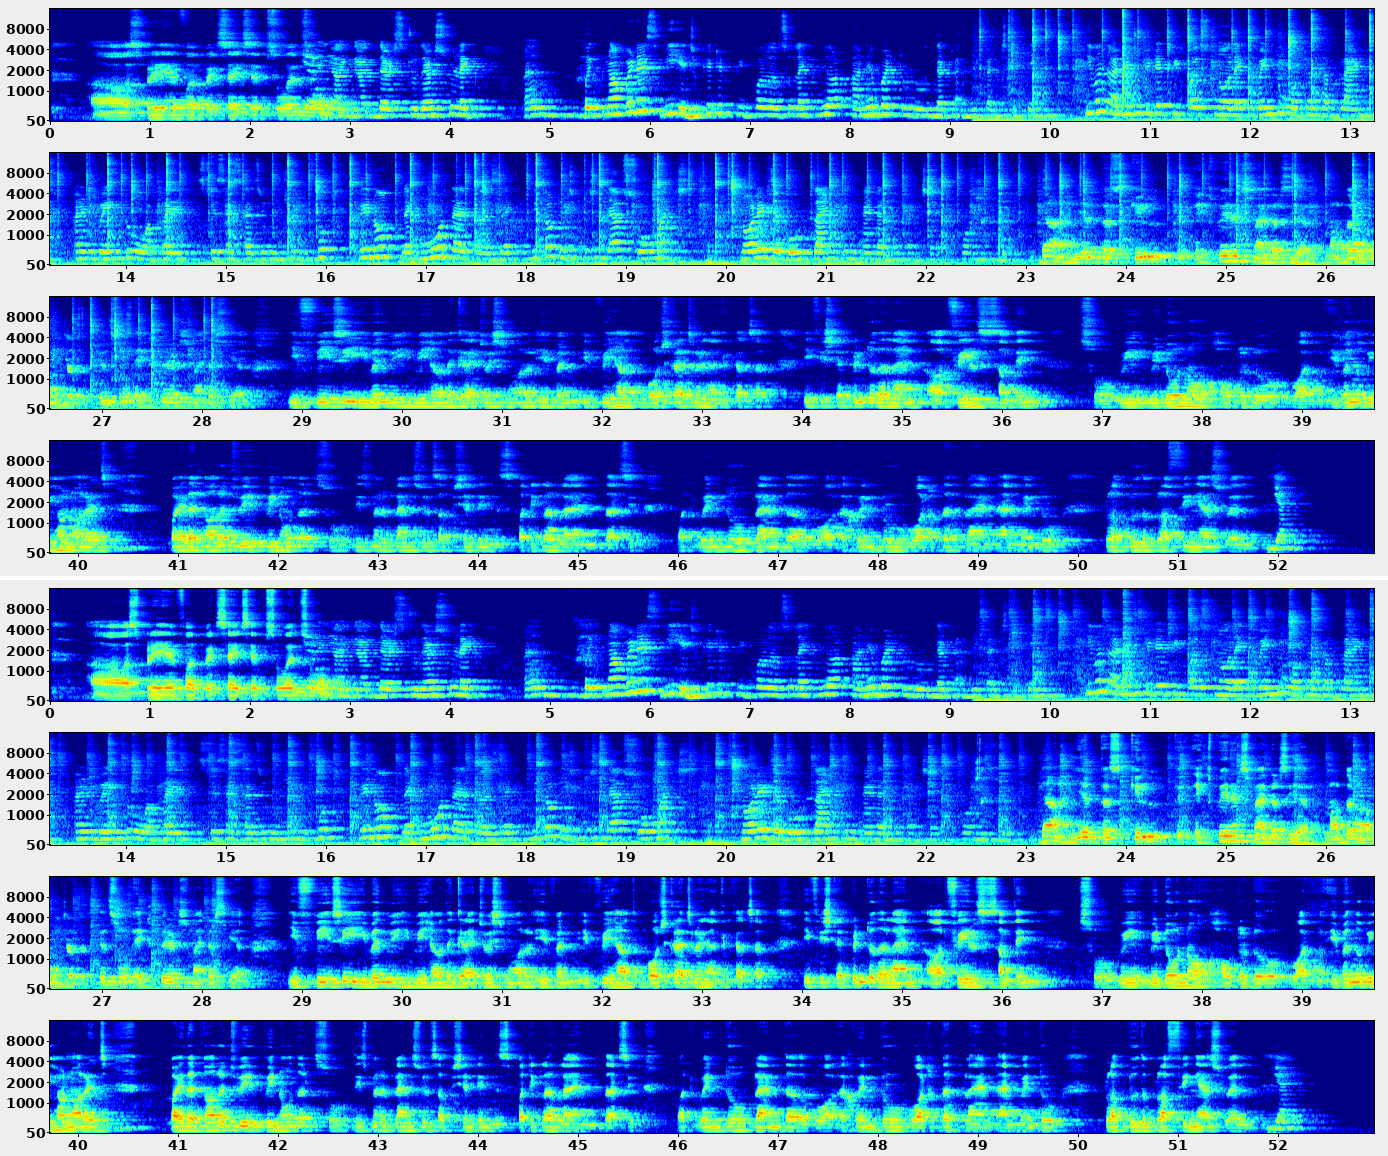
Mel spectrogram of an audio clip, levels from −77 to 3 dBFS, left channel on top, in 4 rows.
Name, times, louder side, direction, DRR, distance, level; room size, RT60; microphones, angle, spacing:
voice 1, 0.0-2.8 22.5-22.6 23.2-26.7 27.0-36.3 36.8-40.6 40.9-51.7, right 3 dB, 75° right, 4 dB, 0.5 m, -25 dB
voice 2, 2.5-4.2 4.7-10.0 10.3-13.2 13.5-19.7 20.1-23.1 26.2-27.2 39.3-39.8 40.3-40.6 44.7-44.8 51.9-52.2, left 1 dB, 20° left, 3 dB, 0.4 m, -31 dB
sound 1, 9.2-28.2, left 1 dB, 65° left, 0.6 m, -35 dB
3.8 x 2.7 x 3.0 m, 0.81 s
head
